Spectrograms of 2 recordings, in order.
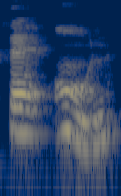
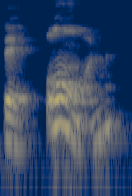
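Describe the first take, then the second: First: Theon said slowly as THE-on, first syllable stressed; mistaken stress. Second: Theon stressed on the last syllable, the-ON; correct accent. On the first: Teacher saying the mistake aloud, theon stressed on the first syllable. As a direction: say theon with the accent wrongly on THE. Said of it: "you're making a mistake". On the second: Teacher modelling the word for learners, theon stressed on ON. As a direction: lean on the ON of theon, drawn out and rising. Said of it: "that's the way that the word is pronounced". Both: Shown as a demonstration.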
